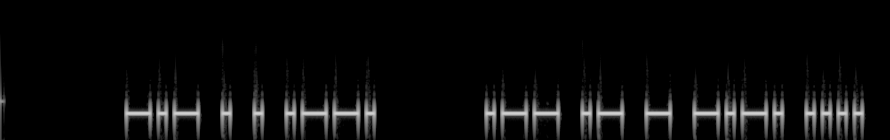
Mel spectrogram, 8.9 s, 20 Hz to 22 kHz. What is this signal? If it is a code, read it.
Morse code, heard as a keyed tone, about 15 wpm, 700 Hz. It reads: KEEP WATCH
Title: 2x Word-Spacing - Sentences from Top 300 Words - 15wpm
